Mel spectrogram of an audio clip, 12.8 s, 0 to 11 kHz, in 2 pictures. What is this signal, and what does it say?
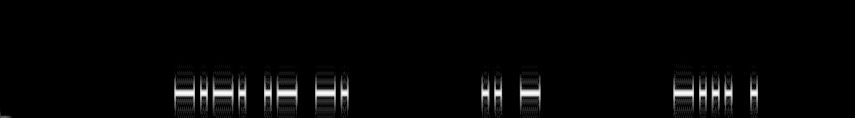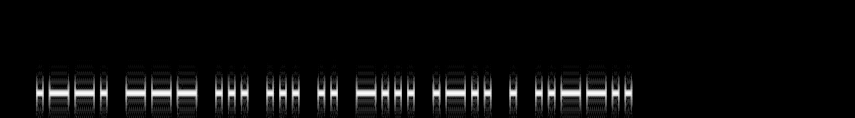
Morse code, heard as a keyed tone, about 25 wpm, 700 Hz. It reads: CAN IT BE POSSIBLE?
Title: 3x Word-Spacing - Sentences from Top 500 Words - 25wpm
